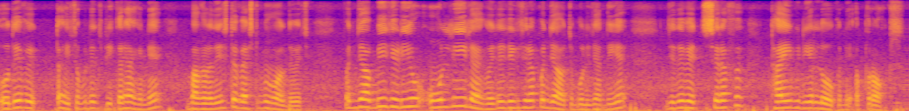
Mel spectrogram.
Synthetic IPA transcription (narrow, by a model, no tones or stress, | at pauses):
oːd̪eː | ʈ̪aːiːsɔːmɪlijənspiːkəɾɦɛːɡneːbãːŋɡlaːd̪eːst̪eːʋɛsʈbəŋɡɔːld̪eːʋɪt͡ʃ | pəɲd͡ʒaːbiːd͡ʒeːɽiːõːʔoːnliːlɛ̃ːŋɡʋeːd͡ʒɛːd͡ʒeːɽiːs̬ɪɾəpʰpəɲd͡ʒaːbt͡ʃboːliːd͡ʒãːnd̪iːɦɛː | d͡ʒɪd̪eːʋɪt͡ʃsɪɾəpʰʈʰaːiːmɪlijənloːknḛːʔəpɾɔːks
